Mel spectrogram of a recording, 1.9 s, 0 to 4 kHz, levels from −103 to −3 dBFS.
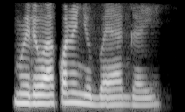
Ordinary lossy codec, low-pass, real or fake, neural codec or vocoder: AAC, 24 kbps; 3.6 kHz; fake; vocoder, 44.1 kHz, 128 mel bands every 256 samples, BigVGAN v2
